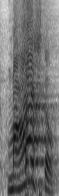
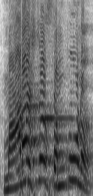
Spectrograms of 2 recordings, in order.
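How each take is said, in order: First: Said in the usual way. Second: Maharashtra lifted higher with a falling close; rousing emphasis on Maharashtra. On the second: Real, not acted. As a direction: proclaim Maharashtra to the crowd. Builds up to state's rank.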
